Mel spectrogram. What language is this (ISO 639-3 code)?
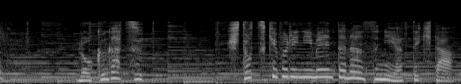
jpn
